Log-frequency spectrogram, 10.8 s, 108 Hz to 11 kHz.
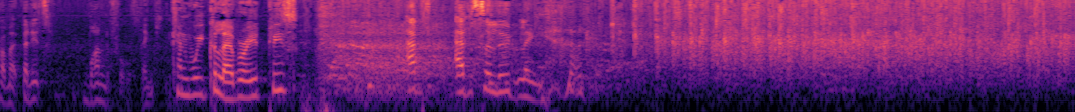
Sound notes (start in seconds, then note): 3.2 audience laughs; 5.9 clapping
